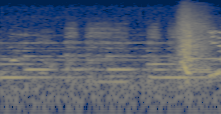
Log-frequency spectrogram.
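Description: Background music with steady sustained notes; near the end, a short sharp burst of noise as a paper toy gun fires a small paper projectile.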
